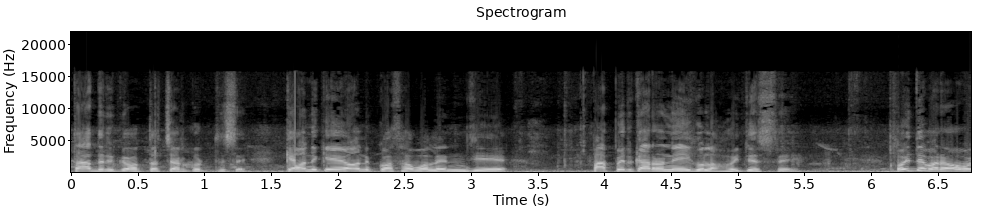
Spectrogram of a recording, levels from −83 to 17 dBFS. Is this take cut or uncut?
cut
